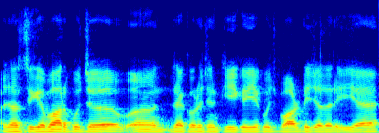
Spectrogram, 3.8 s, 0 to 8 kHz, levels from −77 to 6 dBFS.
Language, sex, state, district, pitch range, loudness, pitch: Hindi, male, Chandigarh, Chandigarh, 120-125 Hz, -18 LUFS, 125 Hz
